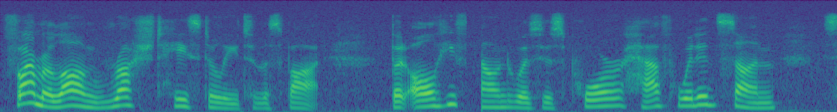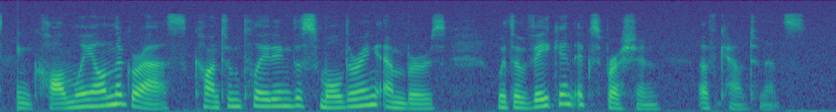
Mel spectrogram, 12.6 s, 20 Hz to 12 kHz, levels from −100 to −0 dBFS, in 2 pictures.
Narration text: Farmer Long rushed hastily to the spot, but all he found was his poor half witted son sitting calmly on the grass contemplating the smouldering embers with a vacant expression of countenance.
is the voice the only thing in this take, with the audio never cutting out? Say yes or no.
no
